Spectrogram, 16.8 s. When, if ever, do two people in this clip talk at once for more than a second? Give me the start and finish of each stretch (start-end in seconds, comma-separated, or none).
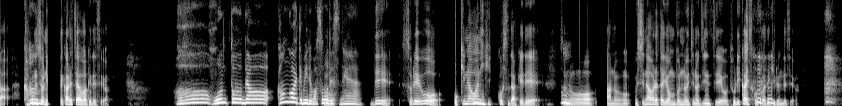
none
